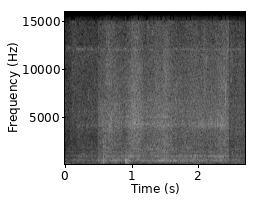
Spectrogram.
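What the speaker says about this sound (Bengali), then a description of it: "আদা রসুন বাটাটাকে একটু ভেজে নিলাম।" Ginger and garlic paste fries in a hot pan with a steady hiss and sizzle, close and fairly loud, with a couple of soft stirring knocks near the start.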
